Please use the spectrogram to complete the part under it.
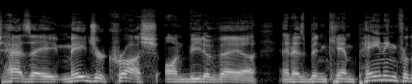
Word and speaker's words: Vita Vea: Oh, Vita Vea.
